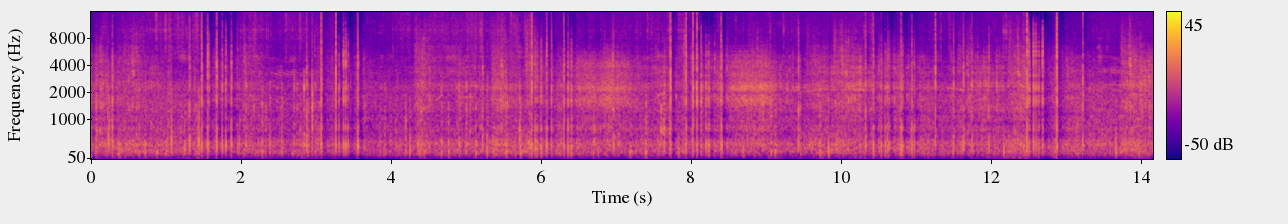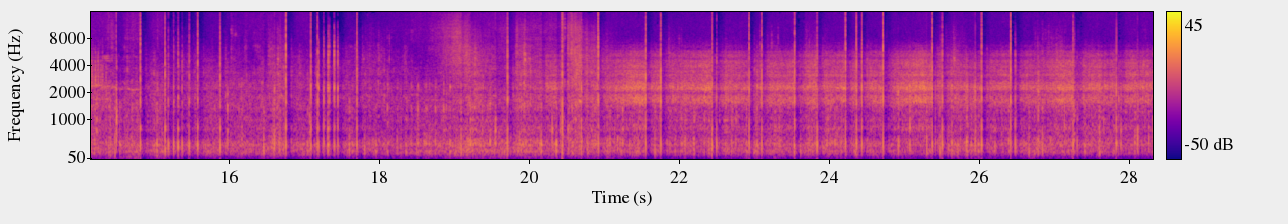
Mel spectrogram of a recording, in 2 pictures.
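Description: Fireworks going off in a continuous barrage: many overlapping bangs and crackles with no pause.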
